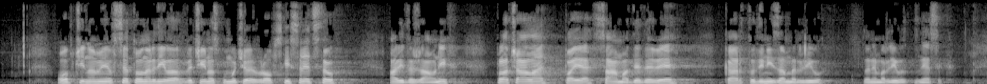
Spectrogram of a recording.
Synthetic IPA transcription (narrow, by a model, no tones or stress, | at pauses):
oːpt͡ʃinamijɛwsɛt̪oːnaɾɛd̪iːlaʋɛt͡ʃiːnɔspɔmɔt͡ʃjoɛwɾoːpskixsɾeːt̪st̪ɛw | alid̪əɾʒaːwnixplat͡ʃaːlapajɛsaːmad̪ed̪eʋekaɾt̪uːd̪inizliw | zanɛmaɾlʲiwzneːsɛk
